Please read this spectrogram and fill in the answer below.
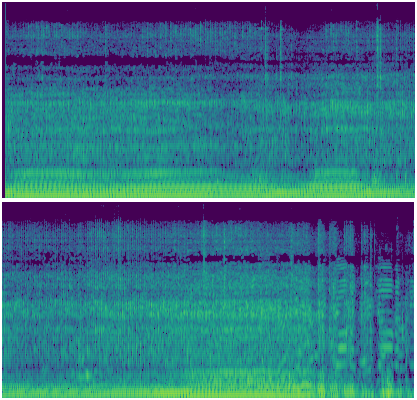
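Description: Toyota pickup rock crawler's engine working hard as the truck climbs a steep rock ledge, its revs swinging up and down several times as the driver feeds throttle, then dropping back about nine seconds in.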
